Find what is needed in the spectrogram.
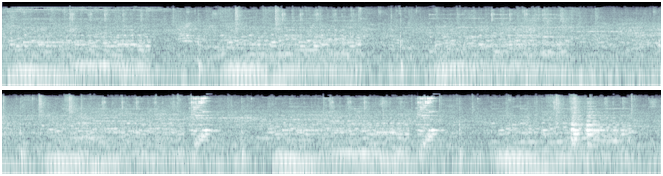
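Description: Kitty Glitter video slot machine playing its reel-spin music and chimes over repeated spins, the pattern coming round about every four seconds, with sharp clicks as the reels land. Casino background of other machines and voices underneath.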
